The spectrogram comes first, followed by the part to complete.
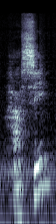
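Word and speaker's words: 橋: Mas se for falado, pronunciado, ponte e hashi, grave, agudo, hashi. E pauzinho é hashi. E agudo, grave, hashi. E ponte, hashi. E pauzinho, hashi.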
